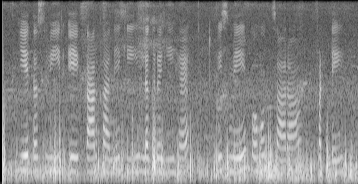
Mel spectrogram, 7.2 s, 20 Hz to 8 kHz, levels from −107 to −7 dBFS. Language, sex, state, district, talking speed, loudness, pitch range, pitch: Hindi, female, Haryana, Jhajjar, 100 wpm, -23 LUFS, 220-235 Hz, 230 Hz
